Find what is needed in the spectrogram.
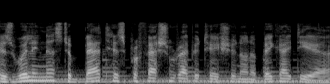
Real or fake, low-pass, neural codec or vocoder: real; 7.2 kHz; none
